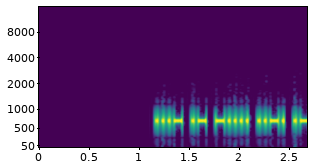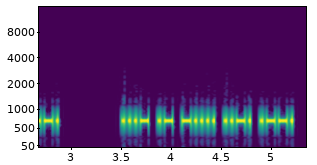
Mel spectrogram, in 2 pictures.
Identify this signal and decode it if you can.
Morse code, heard as a keyed tone, about 40 wpm, 700 Hz. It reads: VA6FP VA6FP
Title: DXCC-100 Call Signs - 5 Characters - Repeated 2x - 40wpm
